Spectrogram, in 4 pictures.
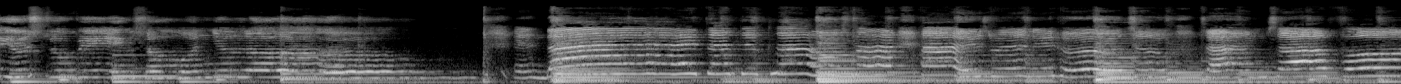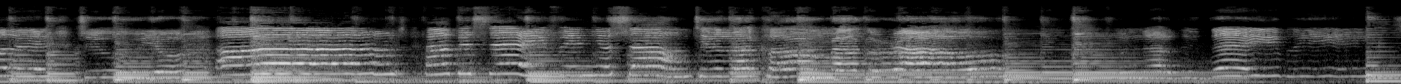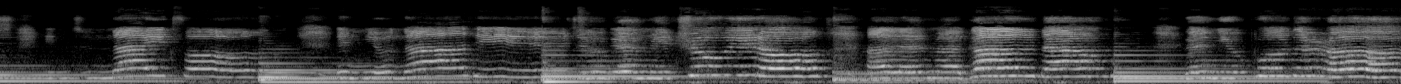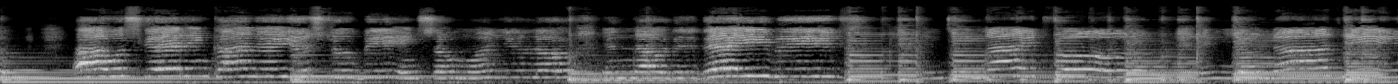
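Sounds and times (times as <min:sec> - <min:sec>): acoustic guitar strummed and picked: 0:00.0 - 0:56.0
girl singing a slow ballad: 0:00.0 - 0:56.0.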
